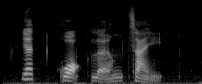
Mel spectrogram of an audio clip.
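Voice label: "Yāt Gwok Léuhng Jai", One Country Two Systems, Cantonese; 一國兩制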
